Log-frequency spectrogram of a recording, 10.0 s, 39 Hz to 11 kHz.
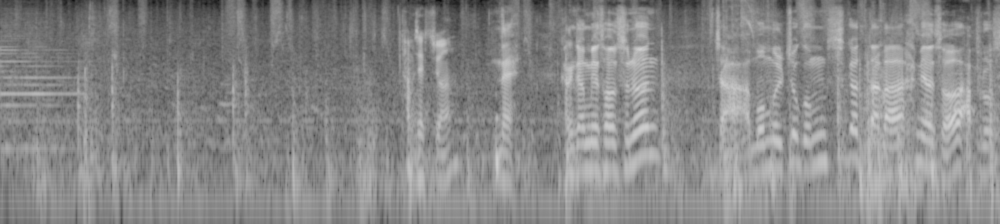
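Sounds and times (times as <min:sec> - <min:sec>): horn holding steady note: 0:00.0 - 0:00.8.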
